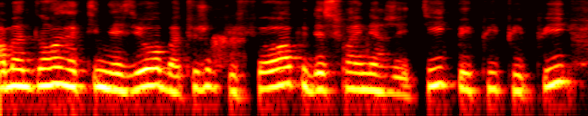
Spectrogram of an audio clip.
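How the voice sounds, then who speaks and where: Speaking in a Belgian accent, a woman of medium pitch has a dark, mellow tone and sounds somewhat breathy. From Belgium. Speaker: kinesiologist. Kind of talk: interview.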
